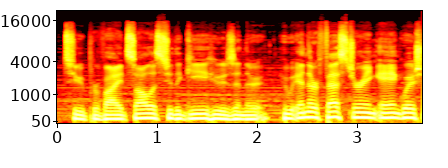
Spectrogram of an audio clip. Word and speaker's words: Gi: Gi, like karate gi. Used to pronounce it G.I. as a G.I. Joe.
